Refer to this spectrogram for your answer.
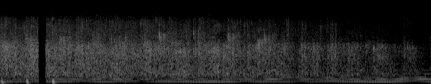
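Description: A church audience claps loudly and steadily for the Lord, a dense wash of applause that keeps going after a brief break near the start, with a low sustained hum beneath it.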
